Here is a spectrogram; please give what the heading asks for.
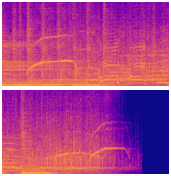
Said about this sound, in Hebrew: מחיאות הכפיים לשלמה ברבא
